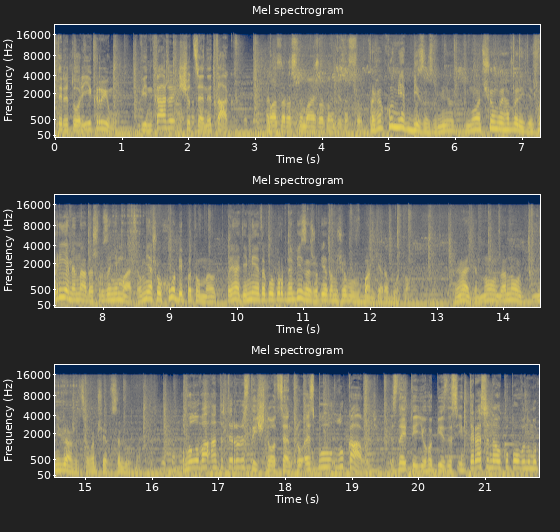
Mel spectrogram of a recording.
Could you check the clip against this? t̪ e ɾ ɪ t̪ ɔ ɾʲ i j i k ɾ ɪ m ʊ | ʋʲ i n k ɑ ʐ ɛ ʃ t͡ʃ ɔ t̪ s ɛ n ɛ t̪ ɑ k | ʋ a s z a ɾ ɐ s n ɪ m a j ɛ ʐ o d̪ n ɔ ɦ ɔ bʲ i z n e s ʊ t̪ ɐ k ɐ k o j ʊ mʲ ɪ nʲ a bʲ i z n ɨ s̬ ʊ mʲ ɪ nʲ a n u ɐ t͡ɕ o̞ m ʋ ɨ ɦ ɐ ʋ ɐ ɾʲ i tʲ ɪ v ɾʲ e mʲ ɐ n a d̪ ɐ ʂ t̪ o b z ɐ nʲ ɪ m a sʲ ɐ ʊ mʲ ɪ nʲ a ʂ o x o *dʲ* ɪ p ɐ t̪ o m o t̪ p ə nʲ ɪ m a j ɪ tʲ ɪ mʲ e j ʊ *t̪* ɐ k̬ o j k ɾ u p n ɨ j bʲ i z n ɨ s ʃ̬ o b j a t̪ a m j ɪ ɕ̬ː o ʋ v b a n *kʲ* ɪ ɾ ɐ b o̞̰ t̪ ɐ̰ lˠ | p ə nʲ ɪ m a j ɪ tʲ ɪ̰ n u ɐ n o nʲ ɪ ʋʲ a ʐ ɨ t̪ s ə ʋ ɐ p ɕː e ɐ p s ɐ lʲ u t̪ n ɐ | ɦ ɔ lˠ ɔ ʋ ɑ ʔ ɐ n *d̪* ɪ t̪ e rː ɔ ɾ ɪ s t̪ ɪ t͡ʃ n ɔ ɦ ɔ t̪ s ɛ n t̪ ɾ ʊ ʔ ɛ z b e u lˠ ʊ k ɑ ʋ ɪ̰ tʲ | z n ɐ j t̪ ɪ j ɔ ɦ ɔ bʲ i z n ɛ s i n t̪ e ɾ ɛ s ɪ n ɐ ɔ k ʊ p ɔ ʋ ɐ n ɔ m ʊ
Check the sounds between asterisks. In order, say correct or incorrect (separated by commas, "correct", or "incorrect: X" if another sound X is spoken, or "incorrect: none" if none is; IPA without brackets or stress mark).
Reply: incorrect: bʲ, correct, correct, incorrect: t̪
